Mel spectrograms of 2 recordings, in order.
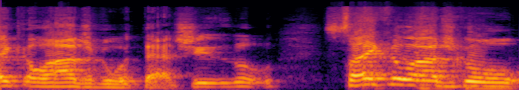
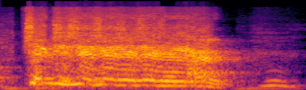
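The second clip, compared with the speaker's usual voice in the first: high, bouncy mimicked shake shake; drawer rattle imitation; 6 semitones higher than usual. Kid recalling mom shaking the drawer, mimicking the rattle. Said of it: "So you just hear her go".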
